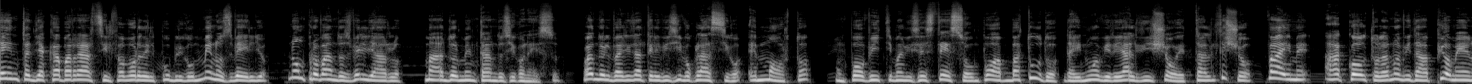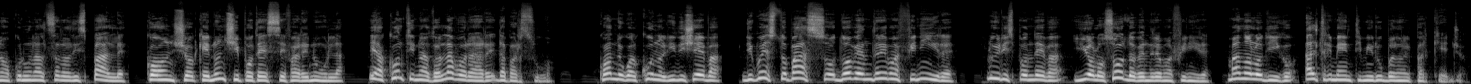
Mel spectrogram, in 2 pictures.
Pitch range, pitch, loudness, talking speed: 180-225 Hz, 195 Hz, -18 LUFS, 195 wpm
